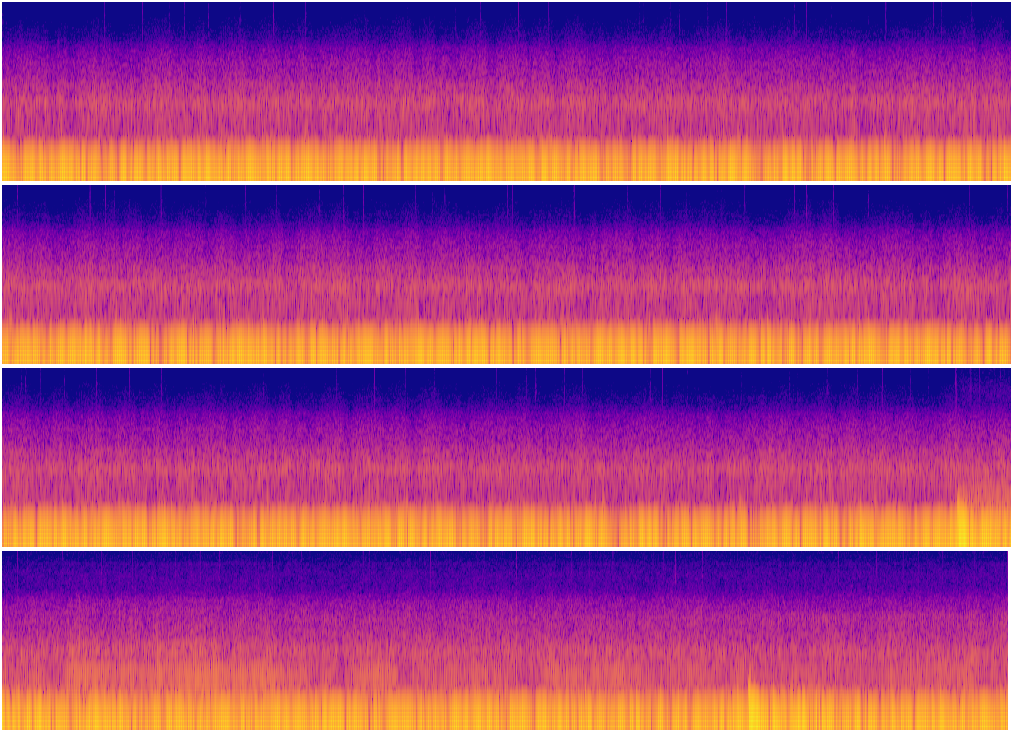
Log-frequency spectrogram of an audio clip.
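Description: A heavy, deep rumbling noise drone in an experimental music piece, steady throughout. About two-thirds of the way in, a chord of held tones enters above it, with a low thud there and another near the end.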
